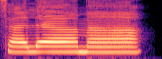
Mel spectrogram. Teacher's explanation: کلمت سلامن کے آخری میں میم پہ تنوین زبر ہے، ہم یہ کلمہ پہ روکے تو تنوین زبر پہ مد الف سے روکیں گے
